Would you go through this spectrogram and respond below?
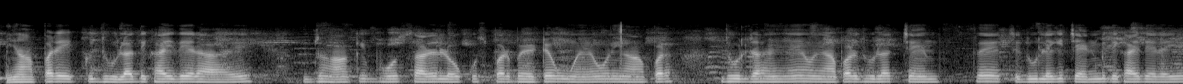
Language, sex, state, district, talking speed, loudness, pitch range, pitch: Hindi, male, Bihar, Jahanabad, 200 wpm, -19 LUFS, 125-130 Hz, 130 Hz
